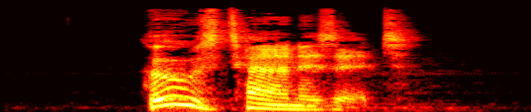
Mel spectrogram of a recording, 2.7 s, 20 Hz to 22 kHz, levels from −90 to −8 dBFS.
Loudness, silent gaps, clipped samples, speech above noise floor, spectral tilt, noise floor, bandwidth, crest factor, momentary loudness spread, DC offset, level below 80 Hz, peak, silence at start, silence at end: -18 LUFS; none; under 0.1%; 58 dB; -4.5 dB/octave; -76 dBFS; 16.5 kHz; 20 dB; 15 LU; under 0.1%; -56 dBFS; -2 dBFS; 0.75 s; 0.65 s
